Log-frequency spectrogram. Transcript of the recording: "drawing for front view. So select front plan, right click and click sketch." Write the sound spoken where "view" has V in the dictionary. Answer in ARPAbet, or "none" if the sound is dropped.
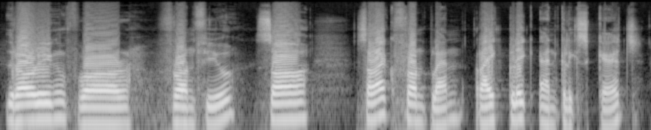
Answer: F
